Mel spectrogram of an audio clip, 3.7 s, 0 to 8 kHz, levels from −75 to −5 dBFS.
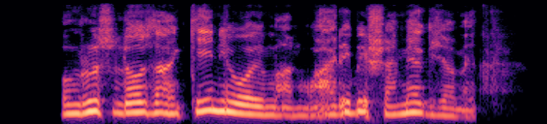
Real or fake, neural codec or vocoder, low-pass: fake; codec, 16 kHz, 4 kbps, FunCodec, trained on LibriTTS, 50 frames a second; 7.2 kHz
